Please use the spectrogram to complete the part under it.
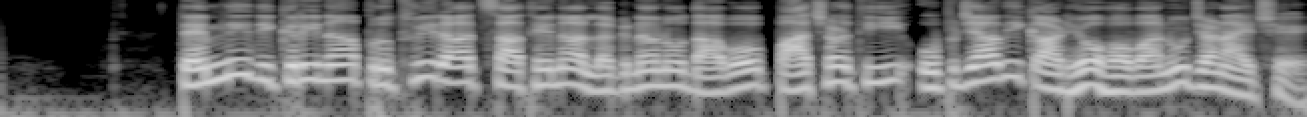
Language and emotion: Gujarati, neutral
